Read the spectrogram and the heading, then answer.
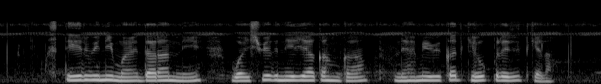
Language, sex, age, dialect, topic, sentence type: Marathi, male, 18-24, Southern Konkan, banking, statement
